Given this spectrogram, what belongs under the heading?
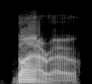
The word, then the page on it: Biro: British English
